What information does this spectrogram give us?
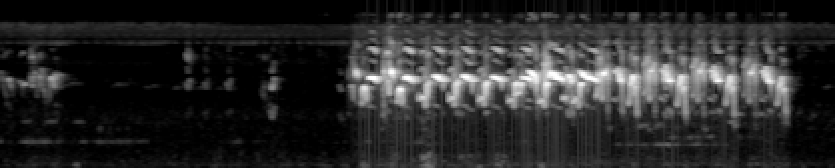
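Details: Sooty-headed bulbul at a park on the sixth day of a bird-trapping session with a lure. After three quiet seconds comes a dense four-second burst of rapid, high, scratchy chattering notes packed closely together. Nothing else is heard.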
